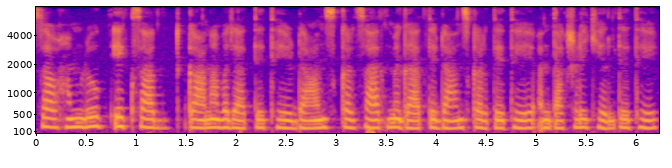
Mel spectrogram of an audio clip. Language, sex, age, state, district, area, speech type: Hindi, female, 18-30, Madhya Pradesh, Katni, urban, spontaneous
